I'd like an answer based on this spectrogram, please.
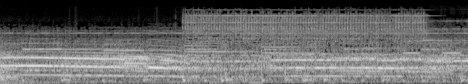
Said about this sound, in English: It's just about morning. Right away, there's the alarm clock ringing or buzzing, and people mumbling or grumbling about not getting enough sleep and tumbling out of bed.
